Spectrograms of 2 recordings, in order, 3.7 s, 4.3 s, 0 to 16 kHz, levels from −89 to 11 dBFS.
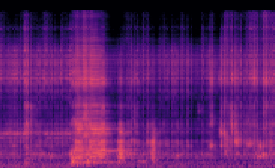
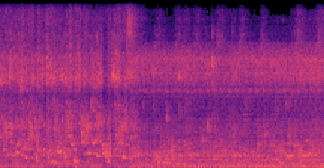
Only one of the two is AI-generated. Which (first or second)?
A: first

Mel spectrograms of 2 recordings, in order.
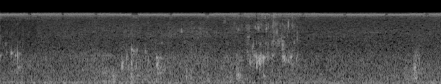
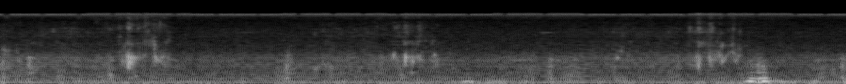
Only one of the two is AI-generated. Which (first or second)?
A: second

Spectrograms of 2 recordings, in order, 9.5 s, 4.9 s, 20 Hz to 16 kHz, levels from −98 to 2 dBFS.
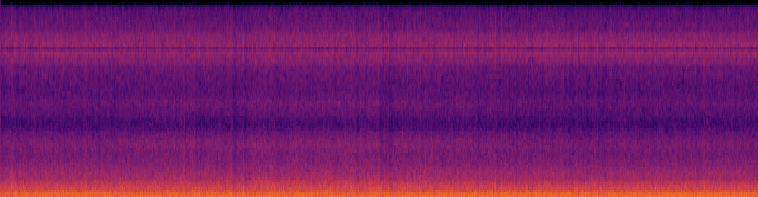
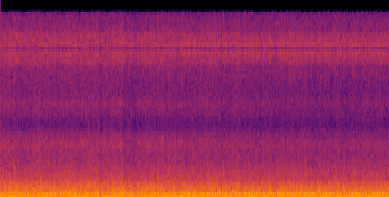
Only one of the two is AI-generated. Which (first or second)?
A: first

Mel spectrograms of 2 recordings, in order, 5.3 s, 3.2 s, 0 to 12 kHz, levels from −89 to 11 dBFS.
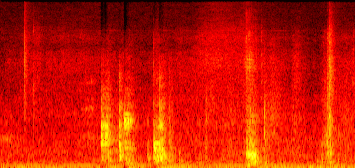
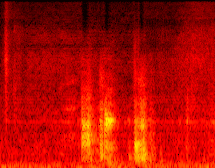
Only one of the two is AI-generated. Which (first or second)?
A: second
